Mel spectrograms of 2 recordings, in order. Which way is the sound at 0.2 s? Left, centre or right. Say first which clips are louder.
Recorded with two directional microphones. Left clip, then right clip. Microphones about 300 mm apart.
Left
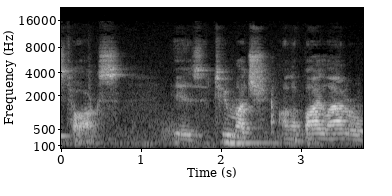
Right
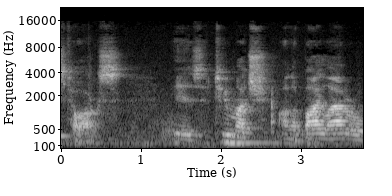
Even; centre.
